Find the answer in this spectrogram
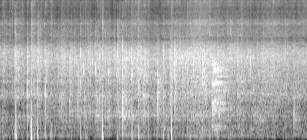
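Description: Chopped onion frying in hot oil in a black clay pot (manchatti), sizzling steadily as a wooden spatula stirs it, with scattered sharp clicks and pops.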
